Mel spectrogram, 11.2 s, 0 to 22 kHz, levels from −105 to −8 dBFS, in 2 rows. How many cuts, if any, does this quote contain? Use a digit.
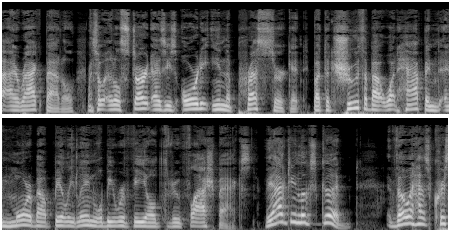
1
